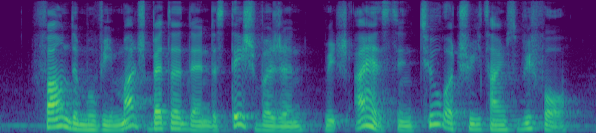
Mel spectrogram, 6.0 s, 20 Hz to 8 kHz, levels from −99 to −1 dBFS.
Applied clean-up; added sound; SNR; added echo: none; none; none; none.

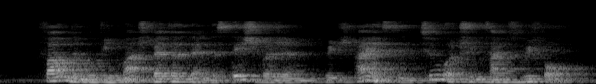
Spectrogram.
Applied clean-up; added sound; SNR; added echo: none; none; none; reverberation time 1.1 s.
